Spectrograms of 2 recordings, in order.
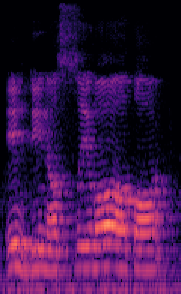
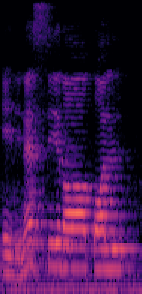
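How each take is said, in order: First: The s in sirat is a heavy emphatic s. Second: The s in sirat is a light plain s. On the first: This is the standard reading in the Quran. "Ada bahasa yang sebut dengan sad" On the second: This is an accepted variant reading. "Ada juga qiraat yang baca dengan sin"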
